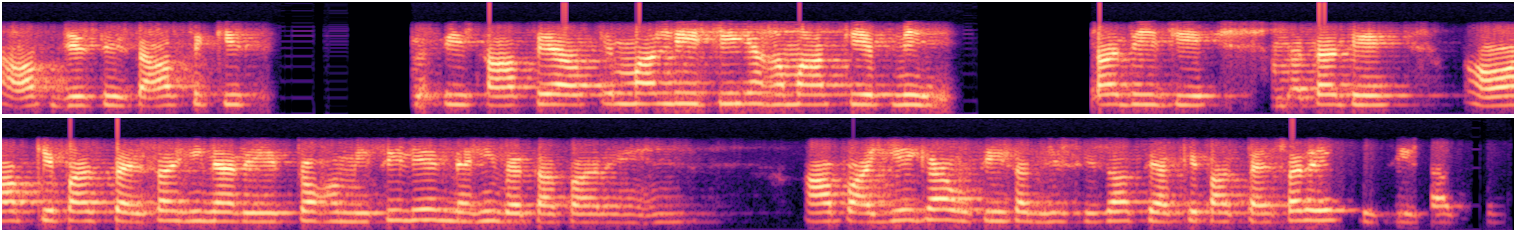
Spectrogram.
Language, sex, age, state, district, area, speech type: Hindi, female, 45-60, Uttar Pradesh, Ayodhya, rural, conversation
